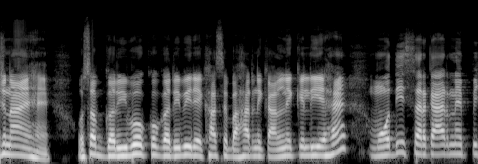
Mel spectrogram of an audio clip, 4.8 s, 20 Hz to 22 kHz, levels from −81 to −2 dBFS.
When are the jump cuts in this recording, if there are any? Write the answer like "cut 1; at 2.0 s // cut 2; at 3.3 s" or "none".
cut 1; at 3.6 s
